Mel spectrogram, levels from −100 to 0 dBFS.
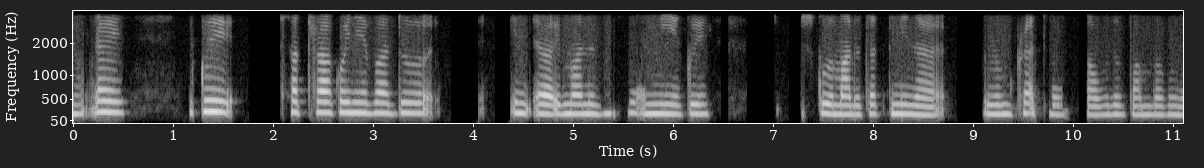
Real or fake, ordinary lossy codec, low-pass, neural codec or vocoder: real; none; 3.6 kHz; none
